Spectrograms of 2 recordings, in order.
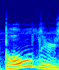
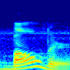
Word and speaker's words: Baldur: I know you're gonna play Baldur's Gate 3 yeah, I gotta. Why I do you want to. say it that way? because that's all he talks about. No, boulders. It's Baldur.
